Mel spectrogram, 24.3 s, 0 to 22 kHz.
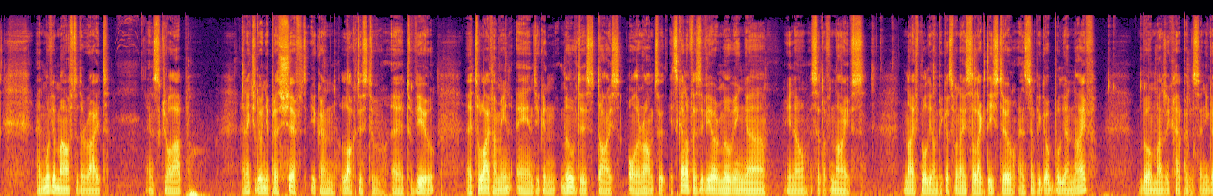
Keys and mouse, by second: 5.6 middle click, 7.1 shift+click, 8.7 `, 9.9 shift+click, 11.1 g, 13.2 middle click, 15.2 g, 16.7 `, 17.6 shift+middle click, 19.3 q, 22.8 click, 23.0 Tab, 23.7 /.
